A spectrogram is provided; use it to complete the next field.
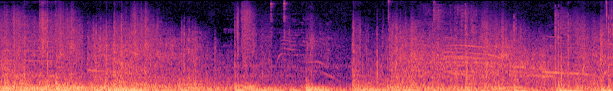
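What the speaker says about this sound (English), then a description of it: "now our gunboats are firing" Artillery fire from gunboats in the Ultimate General: Civil War video game: dense, continuous booming cannon fire and rumble filling the scene, with overlapping blasts and faint whistling shells, and someone talking over it.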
